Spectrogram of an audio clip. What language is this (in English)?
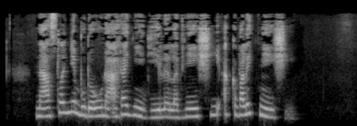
Czech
